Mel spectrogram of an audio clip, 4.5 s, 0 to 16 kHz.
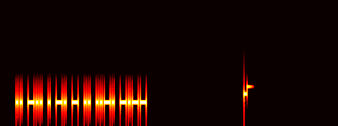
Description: Morse code, heard as a keyed tone, about 44 wpm, 700 Hz. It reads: IDENTIFY
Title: Top 751-1000 Words 45wpm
